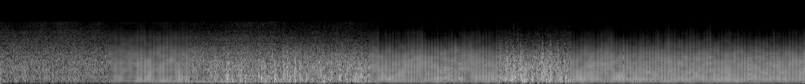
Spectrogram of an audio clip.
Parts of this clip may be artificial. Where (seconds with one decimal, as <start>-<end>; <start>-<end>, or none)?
1.1-1.9; 3.7-5.0; 5.7-8.1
